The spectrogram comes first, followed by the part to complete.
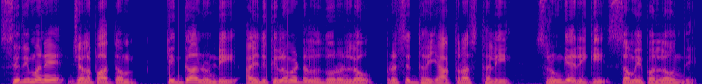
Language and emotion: Telugu, neutral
